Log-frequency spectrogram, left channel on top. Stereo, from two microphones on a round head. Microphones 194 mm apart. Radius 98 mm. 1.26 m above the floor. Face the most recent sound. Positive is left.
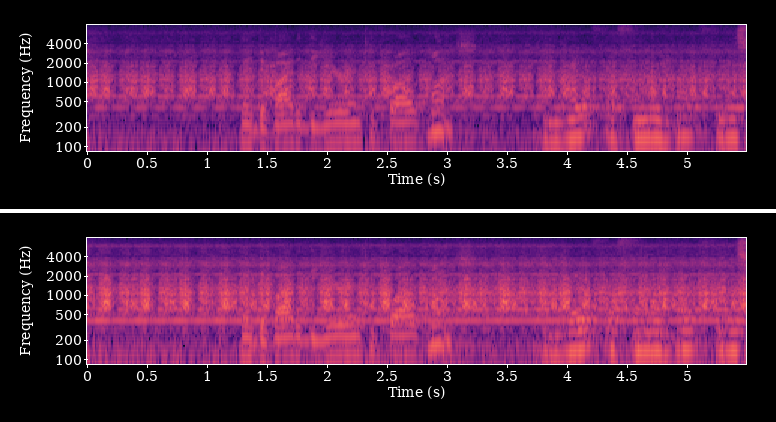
turn(degrees=10)  # may be behind; listen again after turning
